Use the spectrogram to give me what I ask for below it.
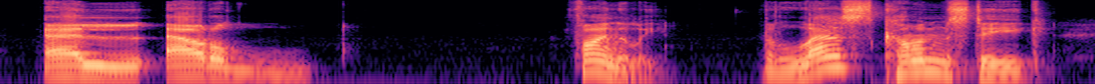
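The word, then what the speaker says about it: الأرض: Al-ard. Now that last bit of the sound is the qalqala or the releasing of air, which is not supposed to happen. And it should sound like this. Al-ard. Al-ard.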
